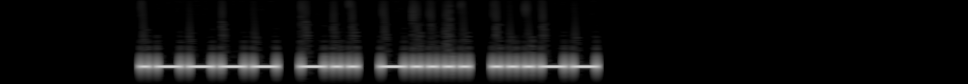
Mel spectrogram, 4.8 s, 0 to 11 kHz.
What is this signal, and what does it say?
Morse code, heard as a keyed tone, about 29 wpm, 700 Hz. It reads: 1D63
